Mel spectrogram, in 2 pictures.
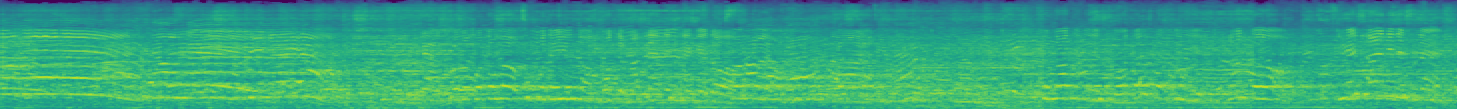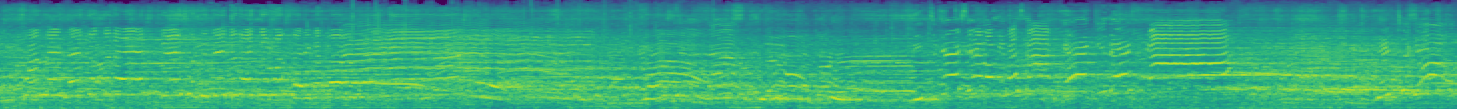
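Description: A group of young women sing together into microphones in a large echoing hall.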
